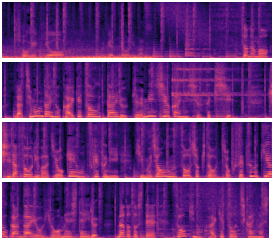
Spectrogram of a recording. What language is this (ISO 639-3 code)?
jpn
